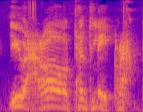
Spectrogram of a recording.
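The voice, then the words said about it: Put-on spider character voice. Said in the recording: “I can't really do the spider voice ... Quite close, actually.”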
